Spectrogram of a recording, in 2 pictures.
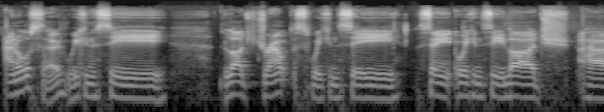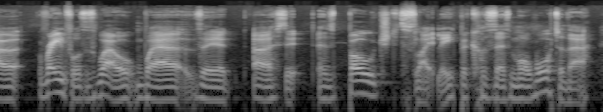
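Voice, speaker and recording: A young man with a lowish voice, co-hosting a casual science show. He lays out explanations patiently and slips in dry jokes along the way. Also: takes it slowly, fairly bright tone. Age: young adult. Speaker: co-host.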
